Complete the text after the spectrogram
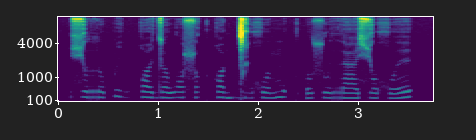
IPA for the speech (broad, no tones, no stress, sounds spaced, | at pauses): ɕ ʊ r ʊ p i ɡ qʷ i d œ w ɔ ɬ ɔ k qʷ i ɡ ɡ͡ǀ i χʷ œ m ʊ k ʔ ɵ sʷ i r æ ɕ o χʷ e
